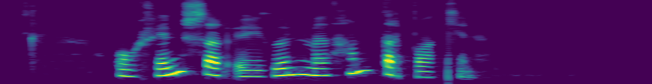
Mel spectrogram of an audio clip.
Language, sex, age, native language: Icelandic, female, 40-49, Icelandic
